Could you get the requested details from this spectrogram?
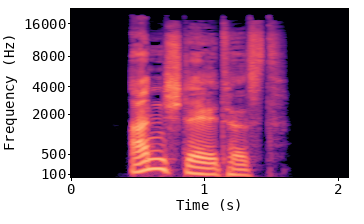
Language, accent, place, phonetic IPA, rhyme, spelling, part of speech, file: German, Germany, Berlin, [ˈanˌʃtɛltəst], -anʃtɛltəst, anstelltest, verb, De-anstelltest.ogg
- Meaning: inflection of anstellen: 1. second-person singular dependent preterite 2. second-person singular dependent subjunctive II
